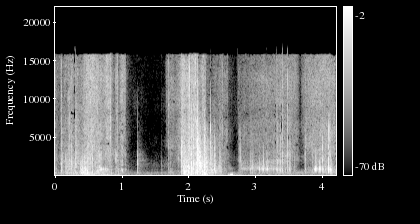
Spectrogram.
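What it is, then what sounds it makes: Paper catalog pages. Fingertips slide and rub across the thin glossy paper pages of an open catalog lying flat, and pages are turned. Soft, bright papery rustling and crinkling come in bursts, broken by a near-silent pause, with a louder sweeping swish near the middle as a page turns.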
